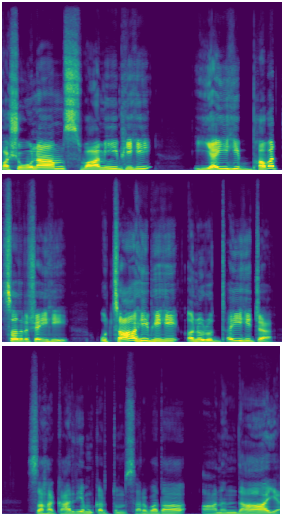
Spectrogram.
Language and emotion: Sanskrit, happy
